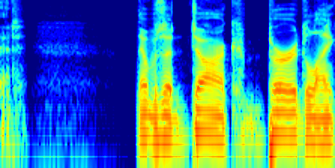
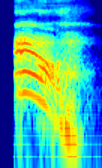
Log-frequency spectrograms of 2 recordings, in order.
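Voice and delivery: sudden sharp yelp, cut off mid-threat; a short pained cry; 5 dB louder than usual. Acted. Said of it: "She yelped".

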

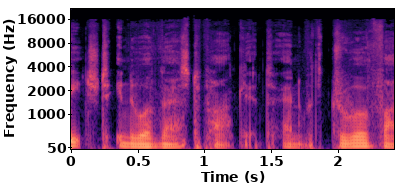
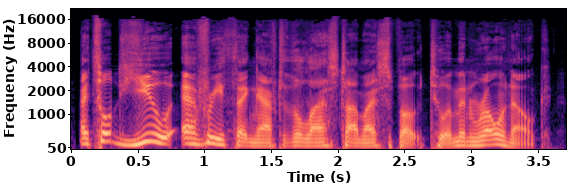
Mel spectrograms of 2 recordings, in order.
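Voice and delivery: loud, higher, indignant outburst; snapping; 6 semitones higher, 6 dB louder than usual. A narrator's reading. Alexandra reminding Miss Grimm what she told her, snapping. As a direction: throw it back at them angrily. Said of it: "Alexandra snapped".

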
